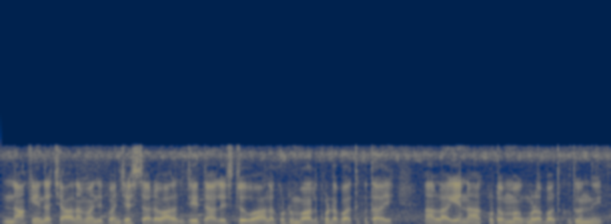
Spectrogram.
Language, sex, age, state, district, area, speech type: Telugu, male, 18-30, Telangana, Ranga Reddy, urban, spontaneous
